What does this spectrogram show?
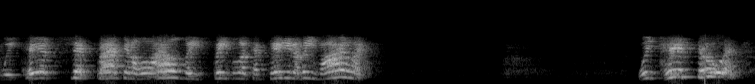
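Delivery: rising, high-pitched outrage; worked-up ranting cry; angry. Real, not acted. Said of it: "I'm so goddamn angry".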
